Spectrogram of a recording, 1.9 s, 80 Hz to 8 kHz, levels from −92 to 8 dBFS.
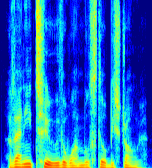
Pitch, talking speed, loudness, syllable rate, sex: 115 Hz, 285 wpm, -16 LUFS, 7.4 syllables/s, male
